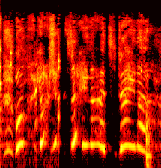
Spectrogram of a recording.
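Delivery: high, loud squealing fangirl shriek; imitating girls screaming at spotting her; starstruck fans. Girls recognizing Dana, high excited shriek. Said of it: "they look like".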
